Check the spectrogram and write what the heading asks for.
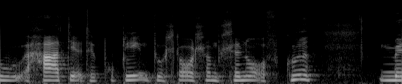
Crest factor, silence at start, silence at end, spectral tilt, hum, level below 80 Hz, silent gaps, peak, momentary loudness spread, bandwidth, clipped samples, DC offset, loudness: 22 dB; 0 s; 0 s; -7 dB/octave; none; -60 dBFS; none; -8 dBFS; 13 LU; 14.5 kHz; under 0.1%; under 0.1%; -31 LUFS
